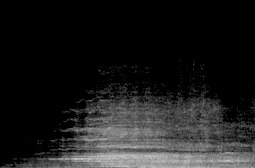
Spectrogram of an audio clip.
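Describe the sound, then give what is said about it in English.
A horse, a mare borrowed from the Dutch farmer Hans van Ripper, lets out a loud, drawn-out whinny that swells after a brief quiet start and holds for a couple of seconds, with no voices. “He borrowed a horse from the farmer with whom he was domiciliated.”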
